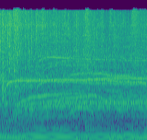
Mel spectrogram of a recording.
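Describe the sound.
Girls shriek in a high-pitched, excited chorus that is loud and continuous for the whole moment, over a steady low droning tone.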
